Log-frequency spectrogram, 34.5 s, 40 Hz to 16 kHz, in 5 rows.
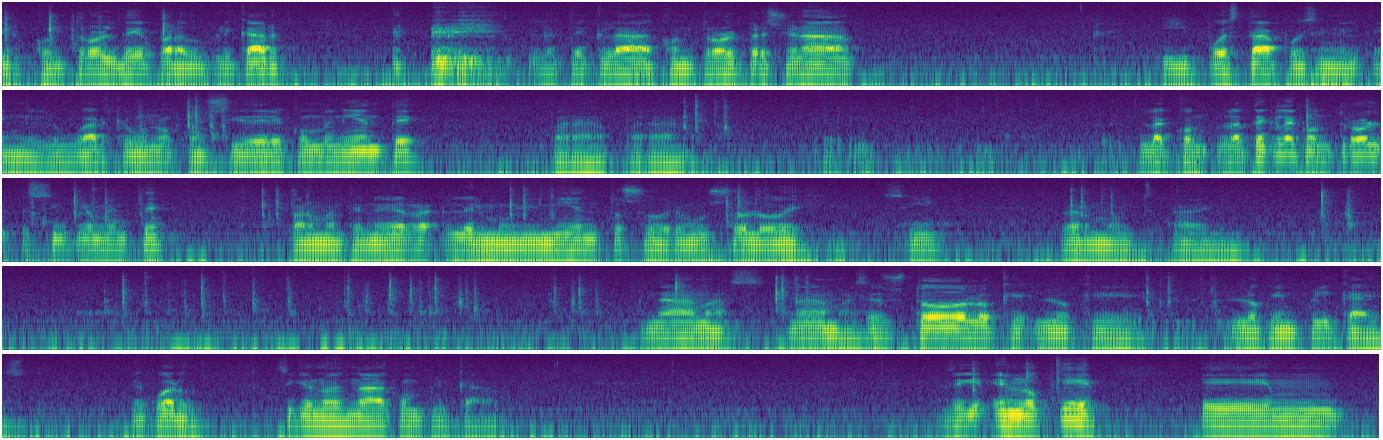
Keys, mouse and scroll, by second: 0.2 ctrl+d, 1.4-7.5 ctrl+drag, 8.1 ctrl+alt+Tab, 10.6 alt+Tab, 11.4 click, 12.4 click, 13.9 ctrl+Home, 14.2 ctrl+shift+End, 15.4 alt+Tab, 16.6 alt+Tab, 17.7 alt+Tab, 19.4 alt+Tab, 21.4 ctrl+Home, 21.7 ctrl+shift+End, 22.3-24.0 typing, 24.8 alt+Tab, 26.7 alt+Tab, 28.5 click, 29.5 click, 30.9-32.1 drag, 32.6 ctrl+d, 33.7-34.4 ctrl+drag.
